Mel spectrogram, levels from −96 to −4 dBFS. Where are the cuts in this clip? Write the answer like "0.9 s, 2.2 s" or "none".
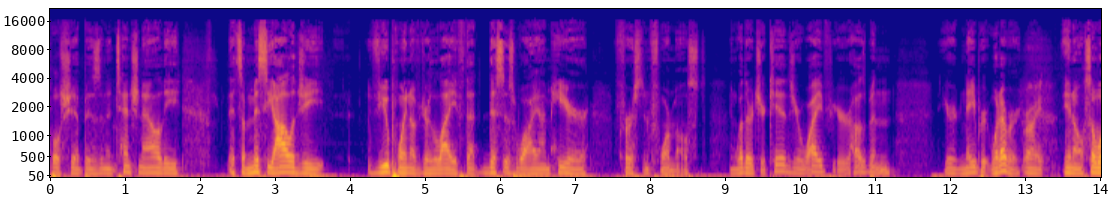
9.1 s, 12.9 s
